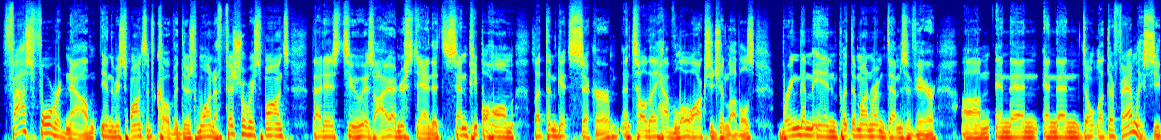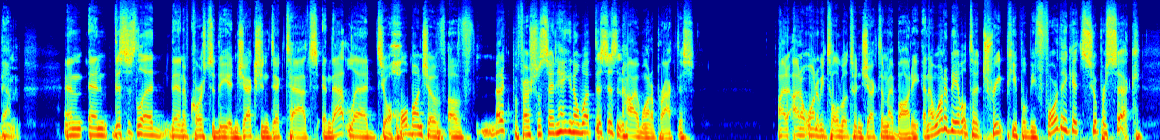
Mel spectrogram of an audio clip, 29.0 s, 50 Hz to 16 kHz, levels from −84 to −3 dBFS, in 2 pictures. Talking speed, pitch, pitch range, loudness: 230 wpm, 110 Hz, 95-130 Hz, -20 LUFS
